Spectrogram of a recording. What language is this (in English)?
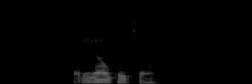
Western Frisian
